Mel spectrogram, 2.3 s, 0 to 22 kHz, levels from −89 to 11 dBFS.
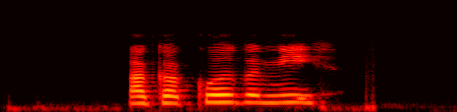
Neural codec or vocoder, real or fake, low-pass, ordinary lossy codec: codec, 16 kHz, 1 kbps, X-Codec, HuBERT features, trained on balanced general audio; fake; 7.2 kHz; none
